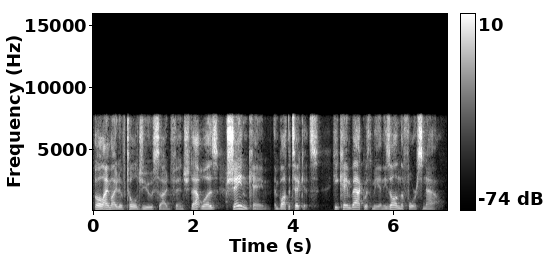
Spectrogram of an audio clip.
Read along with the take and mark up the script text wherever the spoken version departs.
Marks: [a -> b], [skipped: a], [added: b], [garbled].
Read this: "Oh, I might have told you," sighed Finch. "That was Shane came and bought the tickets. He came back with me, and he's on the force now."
"Oh, I might have told you," sighed Finch. "That was Shane came and bought the tickets. He came back with me, and he's on the force now."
